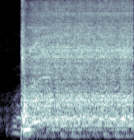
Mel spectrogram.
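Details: Fiat Doblo van engine rebuilt after snapped timing chain and rockers replaced, new water pump, oil pressure gauge on block; steady even starter whirring with injectors removed, no firing pulses or compression; normal cranking.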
